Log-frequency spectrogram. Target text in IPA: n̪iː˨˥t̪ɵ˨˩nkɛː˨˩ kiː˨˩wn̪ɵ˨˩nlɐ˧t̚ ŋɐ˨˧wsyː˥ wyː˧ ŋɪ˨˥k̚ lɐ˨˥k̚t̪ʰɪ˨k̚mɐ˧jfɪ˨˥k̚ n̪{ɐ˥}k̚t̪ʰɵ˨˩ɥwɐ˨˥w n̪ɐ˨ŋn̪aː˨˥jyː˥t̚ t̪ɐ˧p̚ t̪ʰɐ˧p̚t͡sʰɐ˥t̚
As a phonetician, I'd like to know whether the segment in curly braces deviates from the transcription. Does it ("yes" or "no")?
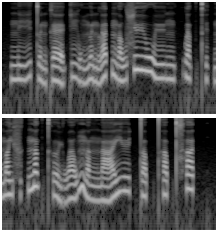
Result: no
